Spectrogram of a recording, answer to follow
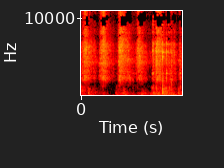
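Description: Faint handling sounds, with a few light ticks, as gloved hands unscrew the small bottom drain cap from a carburetor float bowl.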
